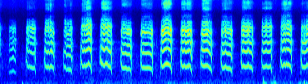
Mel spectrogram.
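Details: Woodpecker caught in a net during a rescue, giving harsh, ringing calls repeated steadily about two and a half times per second, each note dropping in pitch, with faint handling noise below.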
